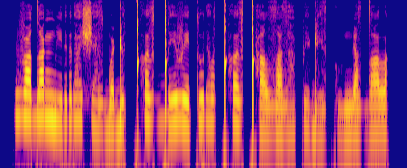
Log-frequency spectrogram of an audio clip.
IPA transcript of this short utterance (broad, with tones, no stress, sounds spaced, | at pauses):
v u˦ dˤ e˦ ŋ͡m i˨ r a̤˦ ʃ a̤˨ z b ʌ˨ ɖ ɯ˦ ǃʰ ʌ˦ z ɡ͡ǃ e˦ v e˨ t u˦ ɾ e̤˨ lˠ ǃʰ ʌ˦˨ z ǃʰ a˨ lˠ zˤ ʌ˨ z a̤˦ p e̤˨ ɖ e̤˨ z k ṳ˨ n̪ i˨ z dˤ ʌ˦ lˠ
